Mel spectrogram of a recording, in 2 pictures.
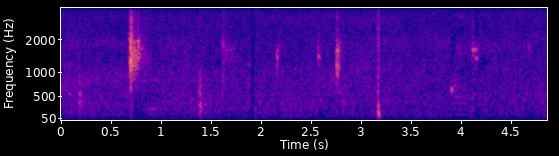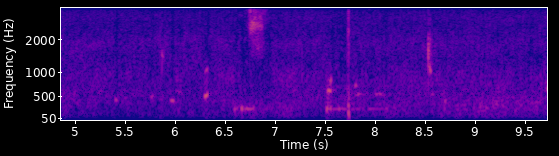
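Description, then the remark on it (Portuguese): A chicken clucks in short, scattered bursts at an irregular pace, fairly faint and muffled as if heard over a phone line, with a low background murmur. “deve ser frango.”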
